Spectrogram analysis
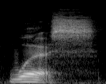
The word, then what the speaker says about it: worse: Worse, worse. When you pronounce this one, your tongue should go down to the bottom of your mouth at the end.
